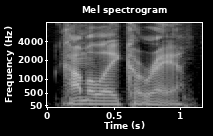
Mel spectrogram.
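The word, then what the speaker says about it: Kamalei Correa: us kamalay correa that's how you say it kamalay correa kamalay correa yeah yep uh and isn't is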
